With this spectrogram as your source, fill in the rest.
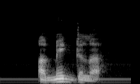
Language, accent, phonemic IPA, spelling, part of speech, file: English, US, /əˈmɪɡ.də.lə/, amygdala, noun, En-us-amygdala.ogg
- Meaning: Each one of the two regions of the brain, located as a pair in the medial temporal lobe, believed to play a key role in processing emotions, such as fear and pleasure, in both animals and humans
